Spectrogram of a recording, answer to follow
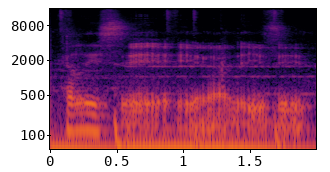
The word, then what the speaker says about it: Khaleesi: Khaleesi sounds cool like Khaleesi rhymes with easy oh no that's not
